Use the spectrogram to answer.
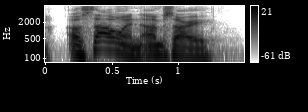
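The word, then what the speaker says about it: Samhain: It tells the origins story of Sam Hayne or Summer's End in Irish. What's that? It's pronounced Sin. Oh, Sawin. I'm sorry. Not Sam. Sawin.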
